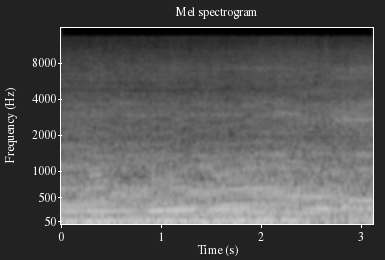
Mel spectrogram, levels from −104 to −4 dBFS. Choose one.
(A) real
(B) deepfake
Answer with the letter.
B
